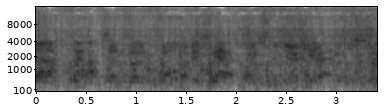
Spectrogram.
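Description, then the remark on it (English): A small steam engine's exhaust hisses and rushes steadily, with faint irregular pulses in the noise, while a person talks over it. “Now we've got a nice healthy exhaust.”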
